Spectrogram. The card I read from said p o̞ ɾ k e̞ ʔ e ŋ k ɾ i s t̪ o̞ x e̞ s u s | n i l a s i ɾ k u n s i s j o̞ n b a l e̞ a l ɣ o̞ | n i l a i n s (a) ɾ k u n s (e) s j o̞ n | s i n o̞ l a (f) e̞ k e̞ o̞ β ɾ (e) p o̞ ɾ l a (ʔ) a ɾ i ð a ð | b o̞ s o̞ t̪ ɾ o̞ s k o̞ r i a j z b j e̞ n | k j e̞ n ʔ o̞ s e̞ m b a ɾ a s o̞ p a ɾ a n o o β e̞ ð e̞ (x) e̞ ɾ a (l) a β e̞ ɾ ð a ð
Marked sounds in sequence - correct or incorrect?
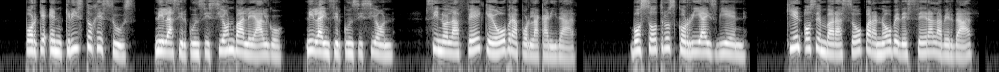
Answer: incorrect, incorrect, correct, incorrect, incorrect, incorrect, correct

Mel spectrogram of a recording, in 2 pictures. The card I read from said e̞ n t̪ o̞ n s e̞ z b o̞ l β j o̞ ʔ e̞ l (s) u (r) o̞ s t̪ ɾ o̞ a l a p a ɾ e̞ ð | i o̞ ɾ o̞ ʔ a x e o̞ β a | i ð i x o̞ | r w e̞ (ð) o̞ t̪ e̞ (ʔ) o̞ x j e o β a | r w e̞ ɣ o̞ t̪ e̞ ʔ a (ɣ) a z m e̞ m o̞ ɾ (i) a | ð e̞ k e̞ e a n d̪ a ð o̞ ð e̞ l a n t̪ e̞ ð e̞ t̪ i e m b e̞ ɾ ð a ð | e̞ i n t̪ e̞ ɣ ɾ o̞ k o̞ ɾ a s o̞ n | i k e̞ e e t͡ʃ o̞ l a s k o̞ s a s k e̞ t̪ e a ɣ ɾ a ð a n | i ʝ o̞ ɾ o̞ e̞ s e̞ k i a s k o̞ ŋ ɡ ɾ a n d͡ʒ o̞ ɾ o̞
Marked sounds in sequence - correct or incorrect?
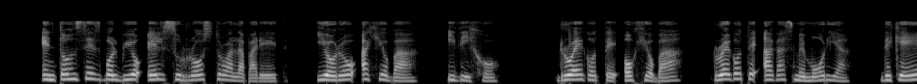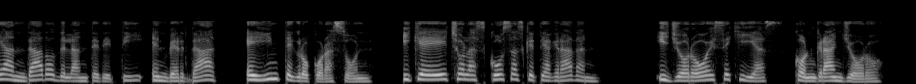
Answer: correct, correct, incorrect, correct, correct, incorrect

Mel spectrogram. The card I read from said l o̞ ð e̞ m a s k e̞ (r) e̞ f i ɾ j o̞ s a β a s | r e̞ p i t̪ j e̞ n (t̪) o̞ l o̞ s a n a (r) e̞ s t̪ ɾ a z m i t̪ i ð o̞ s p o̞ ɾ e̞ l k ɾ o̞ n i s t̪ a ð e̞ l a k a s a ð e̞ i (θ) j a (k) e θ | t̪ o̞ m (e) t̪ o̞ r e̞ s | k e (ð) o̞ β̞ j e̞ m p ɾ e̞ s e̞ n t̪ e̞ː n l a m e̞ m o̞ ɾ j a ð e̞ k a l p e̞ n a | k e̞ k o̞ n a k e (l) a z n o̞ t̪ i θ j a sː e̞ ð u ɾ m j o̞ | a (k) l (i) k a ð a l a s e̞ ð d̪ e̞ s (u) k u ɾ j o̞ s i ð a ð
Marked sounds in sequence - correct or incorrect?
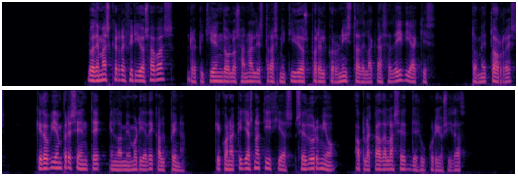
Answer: correct, incorrect, incorrect, incorrect, correct, correct, correct, incorrect, incorrect, incorrect, correct

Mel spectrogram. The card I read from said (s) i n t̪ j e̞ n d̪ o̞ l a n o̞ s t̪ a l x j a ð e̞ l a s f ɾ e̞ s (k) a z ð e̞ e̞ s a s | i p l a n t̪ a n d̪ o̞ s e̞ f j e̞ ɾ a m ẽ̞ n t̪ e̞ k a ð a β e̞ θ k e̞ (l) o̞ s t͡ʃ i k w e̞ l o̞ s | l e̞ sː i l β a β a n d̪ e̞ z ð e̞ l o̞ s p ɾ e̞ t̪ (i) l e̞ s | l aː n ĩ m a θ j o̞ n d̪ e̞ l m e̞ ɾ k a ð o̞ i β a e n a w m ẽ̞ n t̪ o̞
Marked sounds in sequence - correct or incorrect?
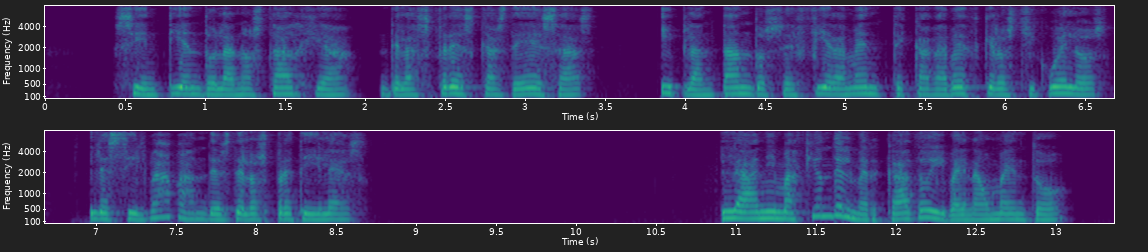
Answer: correct, correct, correct, correct

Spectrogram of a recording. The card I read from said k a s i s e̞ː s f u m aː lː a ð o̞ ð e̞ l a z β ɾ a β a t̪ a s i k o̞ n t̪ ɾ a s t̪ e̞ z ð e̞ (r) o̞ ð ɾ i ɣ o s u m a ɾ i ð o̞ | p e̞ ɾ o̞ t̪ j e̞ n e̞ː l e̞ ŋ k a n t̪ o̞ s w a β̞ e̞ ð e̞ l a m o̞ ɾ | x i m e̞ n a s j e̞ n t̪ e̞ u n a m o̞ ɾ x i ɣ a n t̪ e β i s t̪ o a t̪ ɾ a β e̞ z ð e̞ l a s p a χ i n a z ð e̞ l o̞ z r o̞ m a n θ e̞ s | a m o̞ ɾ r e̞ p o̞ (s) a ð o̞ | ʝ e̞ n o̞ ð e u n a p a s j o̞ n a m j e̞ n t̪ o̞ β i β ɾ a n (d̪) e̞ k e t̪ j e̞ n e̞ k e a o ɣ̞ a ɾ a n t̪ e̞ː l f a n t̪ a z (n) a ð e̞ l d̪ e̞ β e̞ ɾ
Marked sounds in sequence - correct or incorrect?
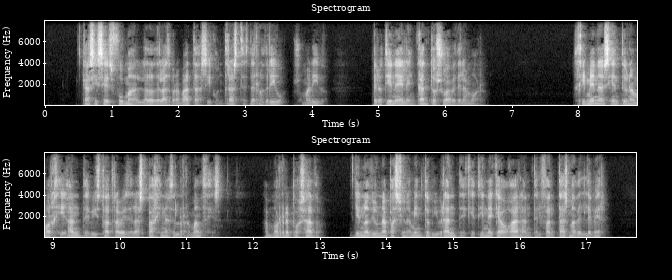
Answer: correct, correct, incorrect, incorrect

